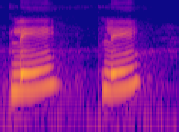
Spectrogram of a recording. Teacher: So here in word play the P comes initially so it will be aspirated.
